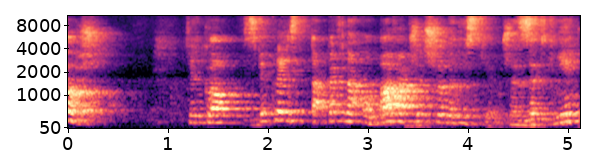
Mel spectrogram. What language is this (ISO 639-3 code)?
pol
